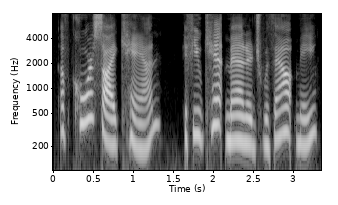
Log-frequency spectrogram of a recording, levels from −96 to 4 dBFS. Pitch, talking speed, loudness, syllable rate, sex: 260 Hz, 180 wpm, -19 LUFS, 4.9 syllables/s, female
